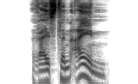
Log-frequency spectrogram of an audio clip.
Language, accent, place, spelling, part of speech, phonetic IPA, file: German, Germany, Berlin, reisten ein, verb, [ˌʁaɪ̯stn̩ ˈaɪ̯n], De-reisten ein.ogg
- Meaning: inflection of einreisen: 1. first/third-person plural preterite 2. first/third-person plural subjunctive II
